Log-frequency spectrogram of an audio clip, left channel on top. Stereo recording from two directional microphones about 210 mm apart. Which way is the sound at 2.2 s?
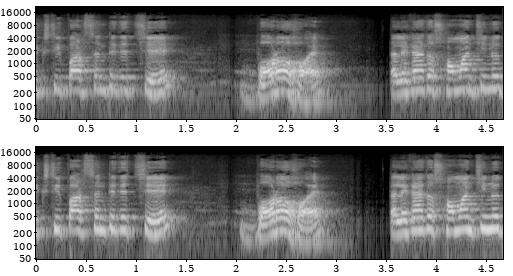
45° right (ahead or behind).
